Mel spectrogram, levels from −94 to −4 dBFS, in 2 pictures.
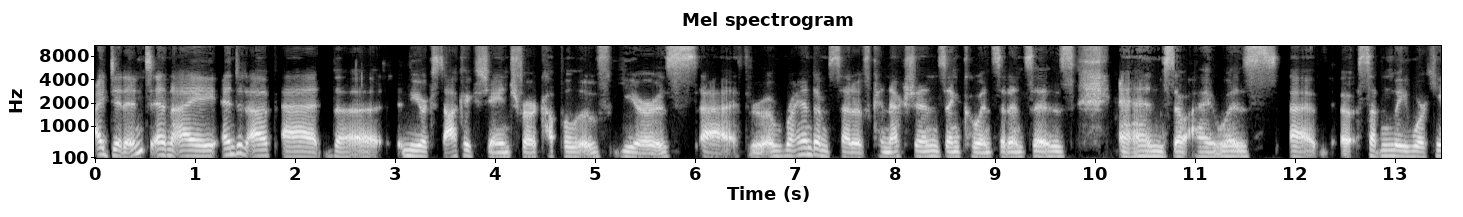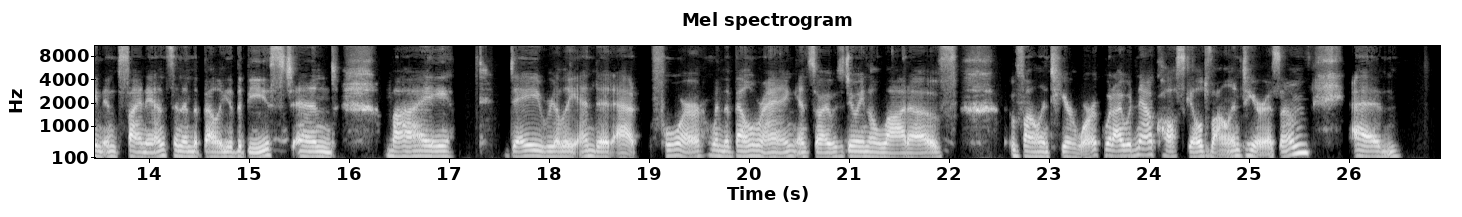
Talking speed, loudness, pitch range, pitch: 160 wpm, -15 LUFS, 135-165 Hz, 145 Hz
